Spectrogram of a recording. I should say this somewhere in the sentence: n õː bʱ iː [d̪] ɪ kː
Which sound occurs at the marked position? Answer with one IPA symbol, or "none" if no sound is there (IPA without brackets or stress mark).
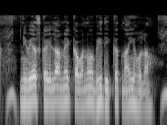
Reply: d̪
